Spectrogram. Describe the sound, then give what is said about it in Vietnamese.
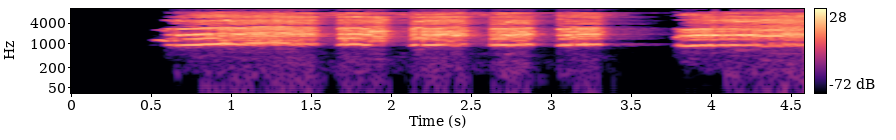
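A flock of hens and roosters squawks loudly while being herded, a series of harsh, high calls in bursts of uneven length, some longer runs and several short ones, with no voices. “Tiếng gà kêu với tiếng đập cánh chạy nhảy bay lên loạn xạ.”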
